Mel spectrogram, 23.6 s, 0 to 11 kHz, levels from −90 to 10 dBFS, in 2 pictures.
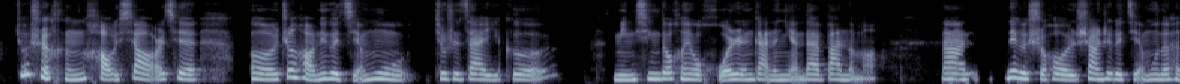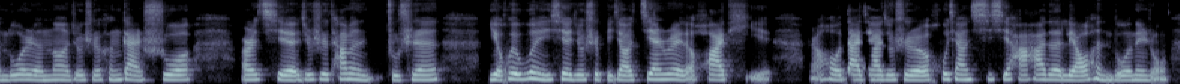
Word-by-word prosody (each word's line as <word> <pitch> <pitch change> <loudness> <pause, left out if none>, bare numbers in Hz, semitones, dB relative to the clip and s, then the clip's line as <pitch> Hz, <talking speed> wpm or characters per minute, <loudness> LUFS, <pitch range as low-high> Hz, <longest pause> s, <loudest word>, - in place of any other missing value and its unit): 就 380 +1 +3
是 320 -9 +3
很 205 -2 -1
好 200 -5 +1
笑， 205 +3 +1
而 215 - -1
且， 210 -3 0 0.5
呃， 205 -3 +2
正 280 +6 +2
好 190 -8 +2
那 215 +4 +2
个 225 -2 +5
节 215 -1 -5
目 205 -1 0 0.2
就 225 - -1
是 215 -1 -2
在 205 -1 0
一 185 -1 -2
个 200 +8 -3 0.6
明 190 0 +1
星 215 +2 +1
都 225 0 +3
很 230 -2 -1
有 200 -1 +1
活 185 -1 0
人 200 0 +2
感 205 -3 -1
的 180 - -2
年 185 0 -2
代 200 -1 0
办 195 -1 -2
的 195 - -3
嘛。 235 +1 -8 0.6
那 215 -1 +1 0.4
那 265 +2 +3
个 225 -2 +4
时 200 - -2
候 195 -2 +1
上 210 +3 0
这 220 - +1
个 205 -1 +2
节 205 +1 -5
目 200 +2 -2
的 200 0 +1
很 195 -5 -2
多 195 +2 0
人 180 -2 0
呢， 185 -1 -1
就 185 -1 -3
是 190 0 -4
很 190 0 -3
敢 190 -4 0
说， 190 0 0 0.5
而 195 0 +2
且 195 -3 +3
就 195 +1 -2
是 205 0 0
他 215 +1 0
们 200 0 0
主 180 - -2
持 175 +2 -4
人 190 +2 0 0.5
也 195 -1 +4
会 215 +4 +4
问 215 -1 +4
一 190 - +1
些 200 +1 +3
就 190 0 0
是 205 +1 -1
比 195 -3 -5
较 180 -1 +2
尖 200 +2 +1
锐 205 -2 +3
的 - - -1
话 190 -2 +2
题。 190 - -10 0.4
然 235 -4 -6
后 195 -3 0
大 190 0 +2
家 190 0 0
就 190 0 -1
是 185 -2 +3
互 210 +2 -1
相 200 -1 +1
嘻 200 0 -4
嘻 205 0 0
哈 190 -3 -1
哈 195 0 0
地 195 -1 +3
聊 180 -1 +3
很 210 -4 -1
多 175 - +1
那 180 0 0
种 105 - -3
195 Hz, 240 characters per minute, -25 LUFS, 190-215 Hz, 0.6 s, 个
